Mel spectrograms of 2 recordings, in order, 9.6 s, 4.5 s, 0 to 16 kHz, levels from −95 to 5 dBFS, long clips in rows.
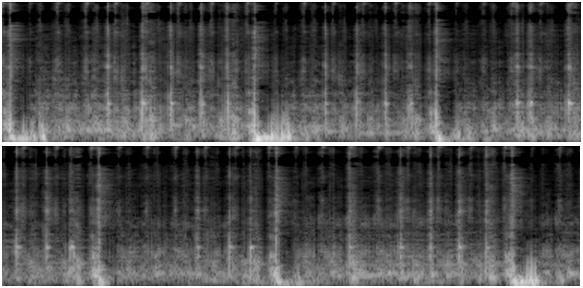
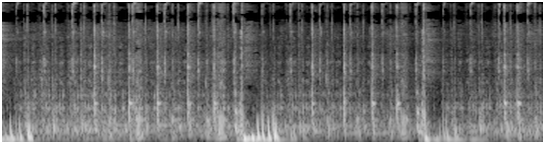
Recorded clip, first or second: second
